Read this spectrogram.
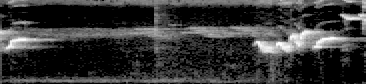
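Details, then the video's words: White-rumped shama lure song: a brief whistled note, a quiet pause with a faint steady hiss, then a warbling burst of rising and falling whistles. "SUARA BURUNG MURAI BATU, PANCINGAN MURAI BATU BANGKITKAN EMOSI, AGAR BONGKAR MATERI"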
